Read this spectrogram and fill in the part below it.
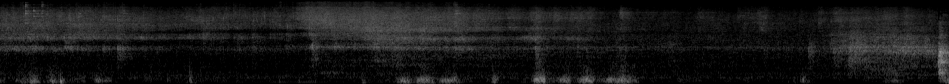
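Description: Mackerel fish fry in hot oil on a flat tawa, sizzling and hissing faintly and steadily, with a louder burst of spitting in the middle and soft clatters from cooking.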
